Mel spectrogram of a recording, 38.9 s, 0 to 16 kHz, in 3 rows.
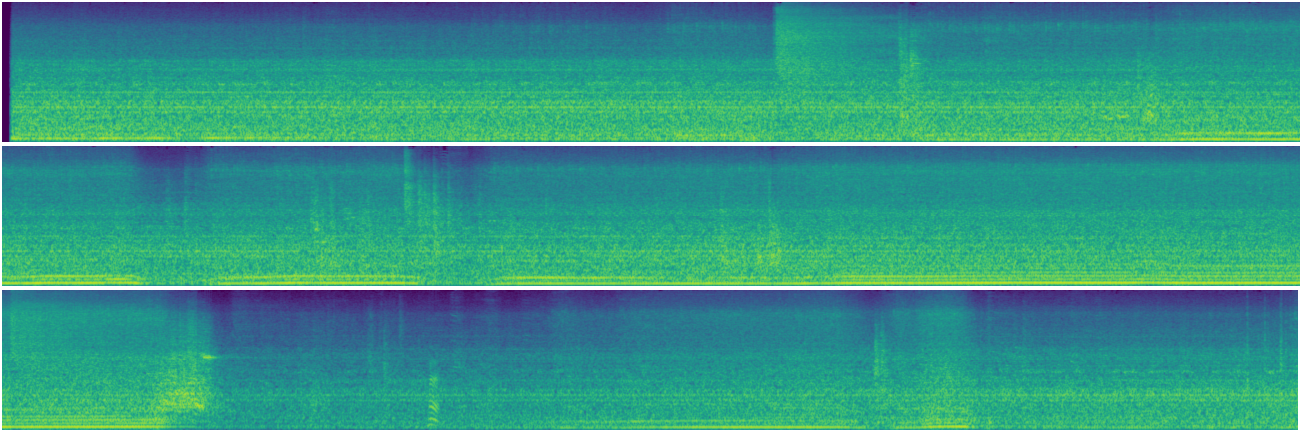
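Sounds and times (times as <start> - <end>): vehicle engines running: 0.1 - 38.9.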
